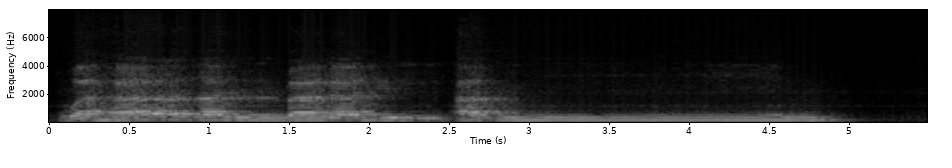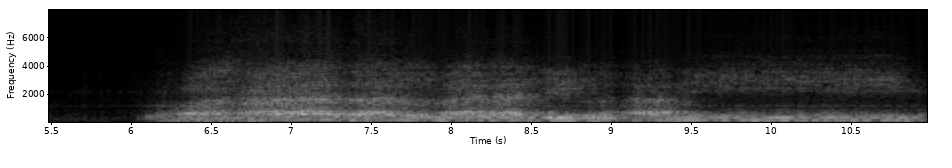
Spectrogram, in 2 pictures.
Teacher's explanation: Jadi A-nya harus panjang, mimnya harus panjang. Tapi kalau A-nya pendek, mimnya yang panjang aman nanti.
